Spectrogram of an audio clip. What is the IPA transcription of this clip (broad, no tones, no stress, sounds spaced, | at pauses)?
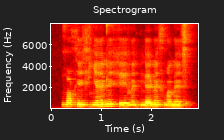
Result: ðˤ o x ẽ x ʎ ɛ̃ ɖ ẽ h e β ɛ̃ k ŋ ɛ ɳ ɛ̃ x ðˤ ɛ̃ ɳ ɛ̃ s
